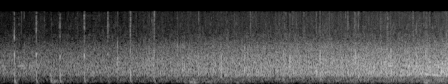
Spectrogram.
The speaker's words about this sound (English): And now a round of applause.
